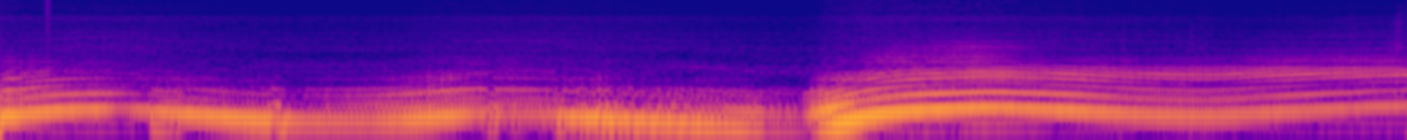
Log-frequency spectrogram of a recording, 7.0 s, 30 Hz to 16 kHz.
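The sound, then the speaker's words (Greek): The five-cylinder two-litre engine of a coupe, of about 225 to 250 horsepower and nicknamed the poor man's Ferrari, revs repeatedly, its pitch rising and falling in smooth sweeps, then climbs hard after a brief dip and wavers at high revs, loud with no talking. “Και ειδικά ο πεντακύλινδρος, δίλητρος, νομίζω με 250 ύπους που λέγανε Ferrari του φτωχού.”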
